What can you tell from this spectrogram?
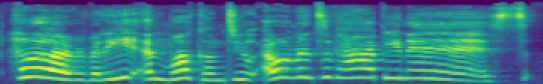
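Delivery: loud, bright show opener; podcast host intro. Acted. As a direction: welcome the listeners like a host.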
